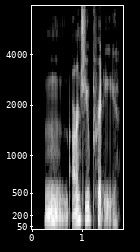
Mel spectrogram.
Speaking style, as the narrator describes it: Bucky murmurs to Jason's dick

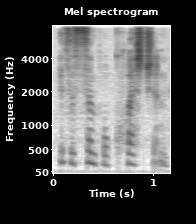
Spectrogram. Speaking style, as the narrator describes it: Rodney snaps, his face flushing a little

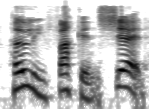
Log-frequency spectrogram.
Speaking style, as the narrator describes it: howled at the top of his lungs

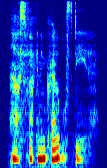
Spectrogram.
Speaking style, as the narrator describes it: Ed murmured against his skin

